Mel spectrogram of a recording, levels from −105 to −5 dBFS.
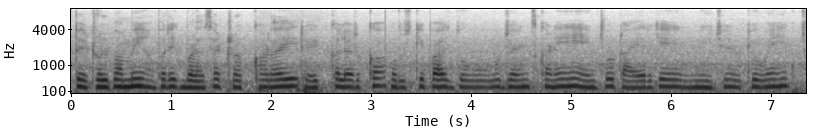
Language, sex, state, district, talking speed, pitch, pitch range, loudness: Hindi, female, Bihar, Begusarai, 255 wpm, 205 Hz, 195-210 Hz, -24 LUFS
